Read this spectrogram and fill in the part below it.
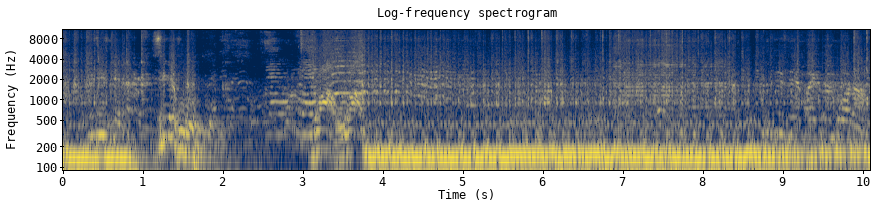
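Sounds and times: barrel drums beating rapidly: 0.0 - 2.1, 3.8 - 10.0.

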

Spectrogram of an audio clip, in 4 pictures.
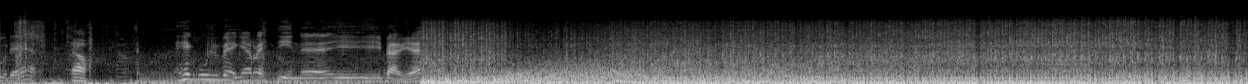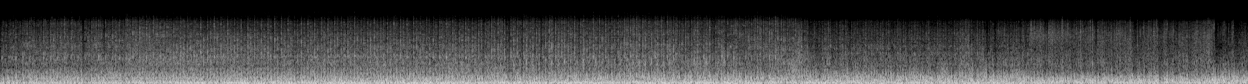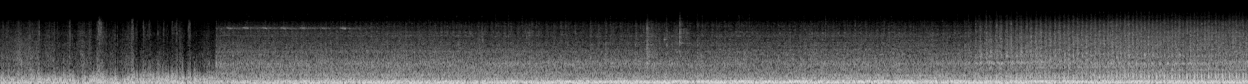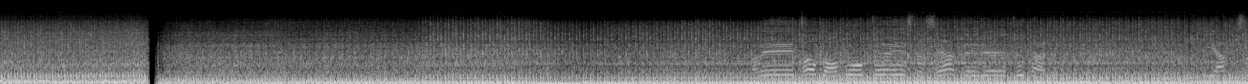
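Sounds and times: wind and road noise: 0.0 - 49.9
motorcycle engine running: 3.2 - 49.9.

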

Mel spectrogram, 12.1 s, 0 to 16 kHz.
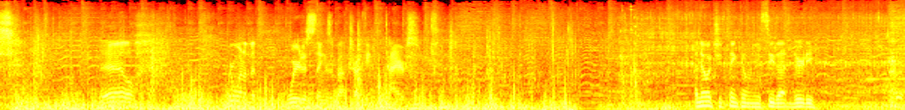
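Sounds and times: wind rumbling on microphone: 0.0 - 7.8
low hum: 8.2 - 12.0.

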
